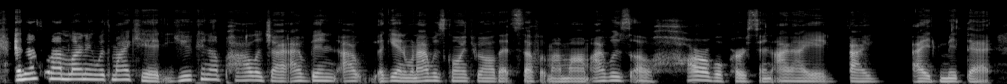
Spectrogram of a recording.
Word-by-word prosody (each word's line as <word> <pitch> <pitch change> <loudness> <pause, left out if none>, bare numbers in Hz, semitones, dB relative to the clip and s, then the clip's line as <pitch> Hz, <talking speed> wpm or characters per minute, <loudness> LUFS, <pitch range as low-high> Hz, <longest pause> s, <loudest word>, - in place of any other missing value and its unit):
And 215 +3 +11
that's 265 +2 +5
what 280 -2 +5
I'm 250 -2 +6
learning 240 -1 +4
with 225 0 0
my 220 0 +2
kid. 165 -9 0
You 185 +8 -1
can 235 +3 -1
apologi 190 -5 -1
I've 165 +1 -2
been 170 -2 0
I 160 +1 -1 0.2
again, 150 +1 0
when 150 - 0
I 155 +2 +4
was 175 -2 -2
going 160 -1 -2
through 155 0 -5
all 145 -1 -1
that - - -3
stuff - - -2
with - - -7
my 70 - -3
mom, 70 0 -1
I 165 - 0
was 180 0 -2
a - - -3
horrible 185 -6 0
person, 140 -2 -3
I 80 -9 0
I 75 - -3
I 140 -2 0 0.4
I 140 - +1
admit 140 0 -1
that. 65 0 -2
160 Hz, 220 wpm, -24 LUFS, 140-195 Hz, 0.4 s, And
